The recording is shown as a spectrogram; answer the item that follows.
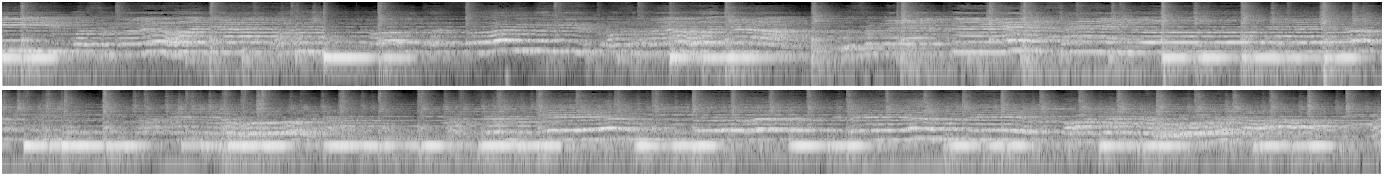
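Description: Live devotional bhajan: a singing voice with hand-drum accompaniment and sharp rhythmic clicks. From about halfway in, a low note pulses about once a second under the song.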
